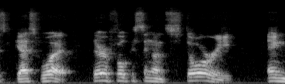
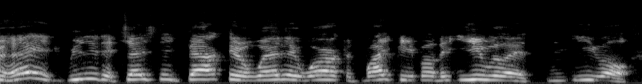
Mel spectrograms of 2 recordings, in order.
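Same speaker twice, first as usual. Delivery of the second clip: higher sneering mock voice; 6 semitones higher than usual. Reviewer parodying the villain's lines, higher mock voice. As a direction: ham up a cartoon villain's rant.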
